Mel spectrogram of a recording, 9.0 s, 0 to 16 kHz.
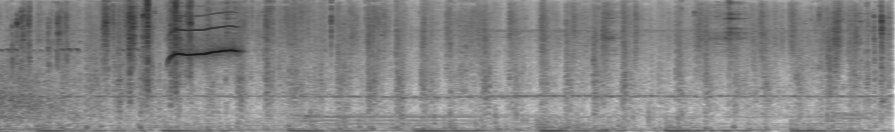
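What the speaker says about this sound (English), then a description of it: "We need our horses." Horses clip-clopping in Red Dead Redemption 2, with steady rhythmic hoof beats close by, a brief whistle-like whinny early on, and a faint tonal hum beneath.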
